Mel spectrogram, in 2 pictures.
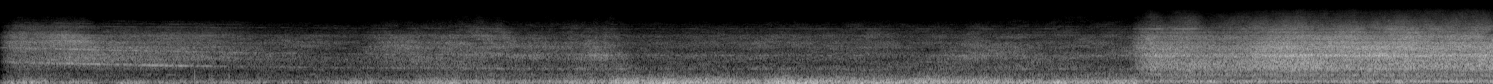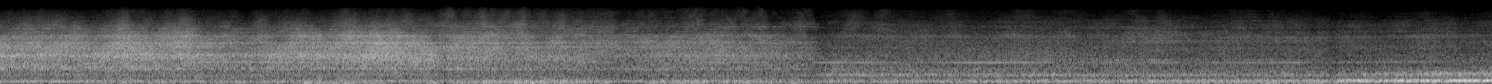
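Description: Gulfstream business jet's turbofan engines running as it taxis: a whine falls in pitch over the first few seconds, and a louder jet rush sets in about a third of the way through. Later a steadier engine hum with a lower drone grows louder near the end.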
